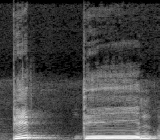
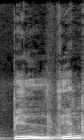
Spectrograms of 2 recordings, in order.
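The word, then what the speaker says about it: بِالدِّينِ: Biddin, ora bildin, karena biasanya kalau lam bacanya bil, tapi kalau ini bertemu dengan udah harus biddin, ora bildin tapi biddin.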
